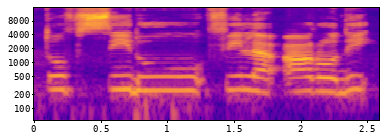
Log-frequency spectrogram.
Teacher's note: را کو موٹا پڑھیں گے، دعات کو بھی موٹا پڑھیں گے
